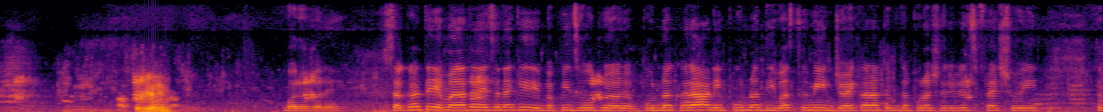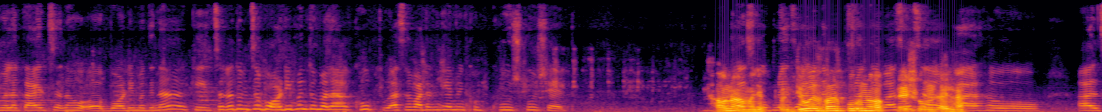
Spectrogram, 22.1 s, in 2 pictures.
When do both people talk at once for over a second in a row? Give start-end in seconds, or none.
18.2-20.2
